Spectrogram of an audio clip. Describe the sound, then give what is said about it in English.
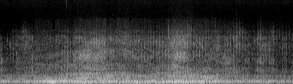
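The small propeller airplane Spirit of St. Louis, flown by airman Lindbergh from Long Island, drones steadily as it comes in to land at Le Bourget Airport, Paris. Its engine hum is low and continuous, swelling slightly twice as it passes, with no voices. “Thirty-three and a half hours after takeoff from Long Island, the little plane, the Spirit of St. Louis, landed at Le Bourget Airport.”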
